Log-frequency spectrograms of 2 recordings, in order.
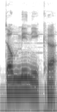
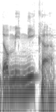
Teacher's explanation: With Dominicans from the Dominican Republic, the me syllable is stressed, while Dominicans from Dominica, the ni syllable is stressed, Dominica and Dominica respectively.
